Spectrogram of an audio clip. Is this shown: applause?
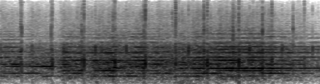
yes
